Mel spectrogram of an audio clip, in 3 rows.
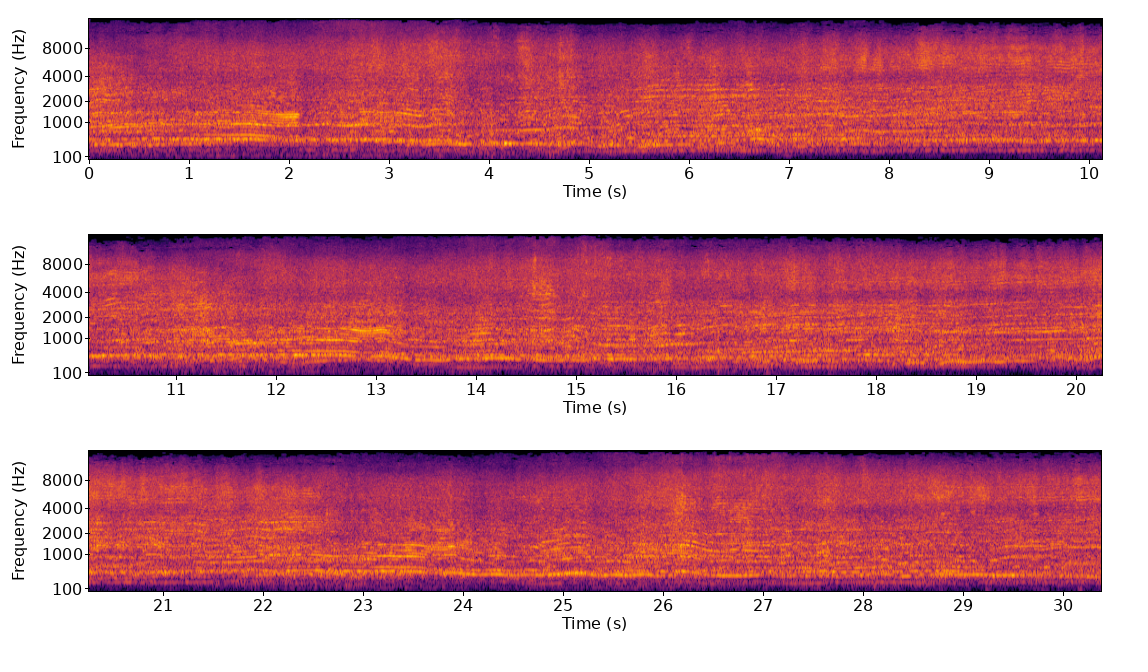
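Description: Several Super 600 micro sprint cars' 600cc motorcycle engines running together as the pack laps a dirt oval. Their pitch wavers up and down continuously with the throttle.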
